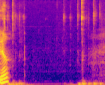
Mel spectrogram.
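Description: Typing a short word on a computer keyboard: a few light key clicks in the second half.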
